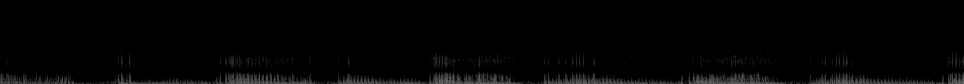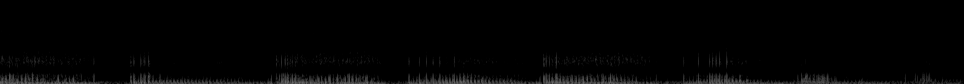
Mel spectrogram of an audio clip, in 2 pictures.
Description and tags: purring
Sound Quality: 2 Volume: 2
Recorded at 21/03/2020 16:10:33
